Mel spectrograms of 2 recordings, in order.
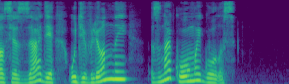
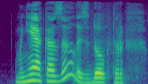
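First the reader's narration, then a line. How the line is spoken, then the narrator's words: Cold. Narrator (Russian): холодно обратился к пришедшему Куан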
